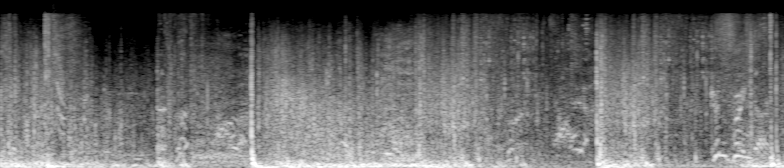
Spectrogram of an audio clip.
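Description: Spell effects from Hogwarts Legacy, with Confringo and Expelliarmus blasts landing as sharp booming bursts over continuous dense combat noise, while a voice calls out spell names throughout.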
